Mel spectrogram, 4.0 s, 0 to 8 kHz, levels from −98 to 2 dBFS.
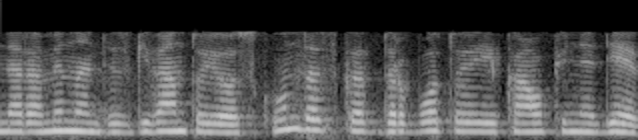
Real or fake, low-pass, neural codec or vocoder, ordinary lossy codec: real; 7.2 kHz; none; AAC, 16 kbps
